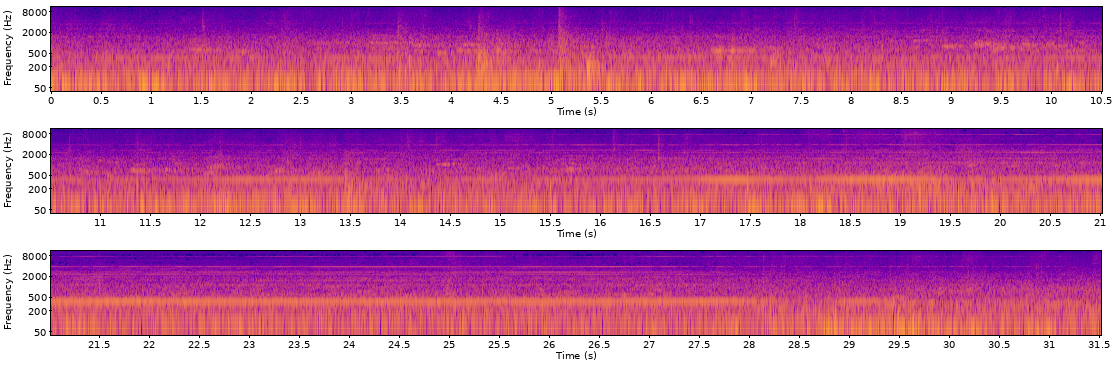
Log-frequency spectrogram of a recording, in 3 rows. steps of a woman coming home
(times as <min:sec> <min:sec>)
0:01.5 0:21.0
